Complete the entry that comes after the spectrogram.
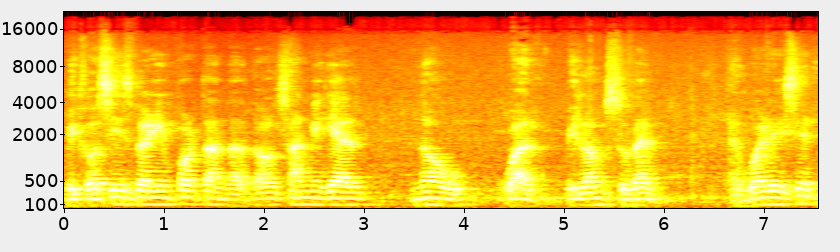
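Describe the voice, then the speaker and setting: With a Spanish accent and a fairly low pitch, a man speaks with long, frequent pauses amid noticeable background noise and audible room echo. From Mexico, Guanajuato. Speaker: lawyer. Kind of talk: interview. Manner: halting.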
